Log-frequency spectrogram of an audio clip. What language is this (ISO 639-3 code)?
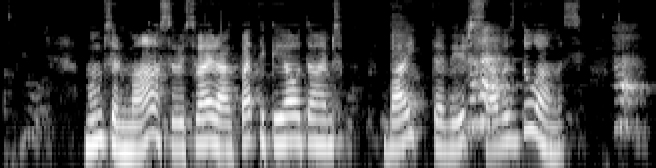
lav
